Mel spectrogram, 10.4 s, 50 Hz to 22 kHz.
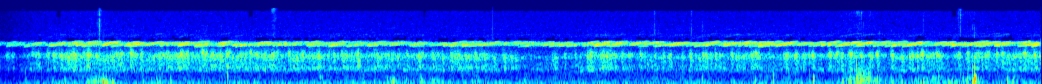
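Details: A dense chorus of spring peepers, with wood frogs also calling, on 30 March 2018 in Bristol County, Massachusetts: countless high piping peeps merge into a steady shrill ringing.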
